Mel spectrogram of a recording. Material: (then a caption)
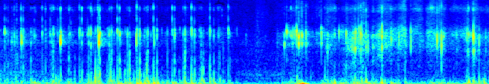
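Plastic. A small, hollow rainbow pop tube made of corrugated plastic is stretched out and squeezed back by fingertips, and its ribs crackle. Dense, dry clicks and crinkles come in bright, sharp bursts. A quieter lull near the middle gives way to another flurry of pops.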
